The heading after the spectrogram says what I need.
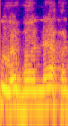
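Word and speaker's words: לבניך: Vishinantam Levanecha, not Levanecha. You don't pronounce that yud.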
